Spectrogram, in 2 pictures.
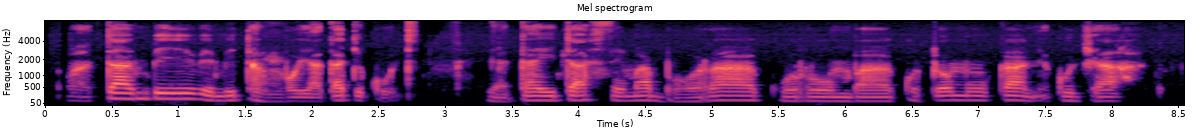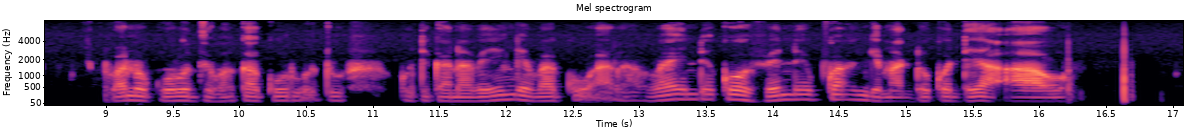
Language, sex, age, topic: Ndau, male, 18-24, health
